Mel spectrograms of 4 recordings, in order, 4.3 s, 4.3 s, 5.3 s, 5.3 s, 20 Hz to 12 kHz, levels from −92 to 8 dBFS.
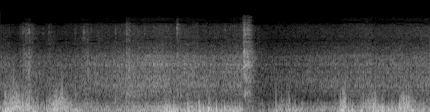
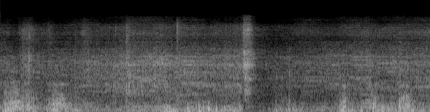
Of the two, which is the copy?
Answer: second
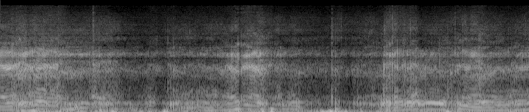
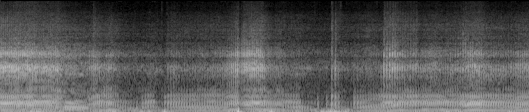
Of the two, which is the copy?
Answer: first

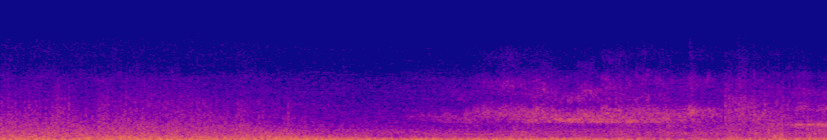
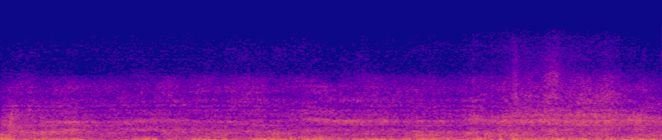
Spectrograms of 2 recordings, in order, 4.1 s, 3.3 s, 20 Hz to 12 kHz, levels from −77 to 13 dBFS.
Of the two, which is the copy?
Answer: second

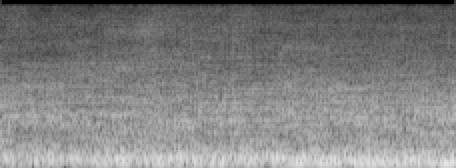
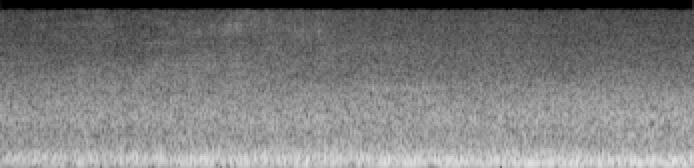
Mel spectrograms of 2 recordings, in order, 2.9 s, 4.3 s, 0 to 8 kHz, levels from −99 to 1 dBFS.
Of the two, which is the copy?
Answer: first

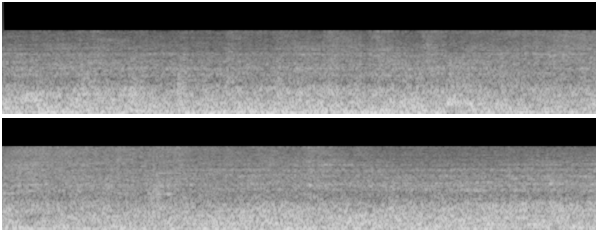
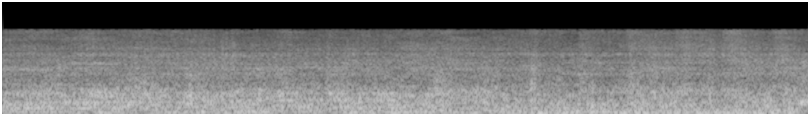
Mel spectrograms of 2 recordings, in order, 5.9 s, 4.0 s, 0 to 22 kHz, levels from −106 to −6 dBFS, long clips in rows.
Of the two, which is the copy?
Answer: second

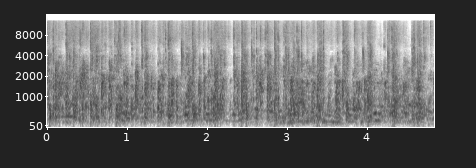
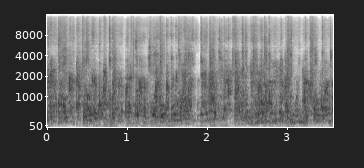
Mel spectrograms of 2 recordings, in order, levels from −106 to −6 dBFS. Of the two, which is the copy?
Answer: second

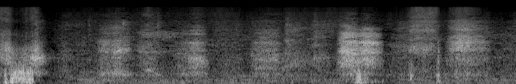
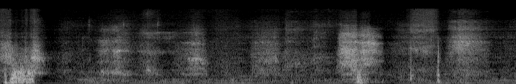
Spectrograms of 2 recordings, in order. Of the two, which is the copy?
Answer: second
